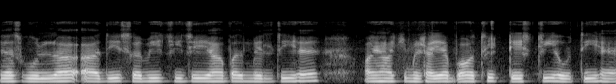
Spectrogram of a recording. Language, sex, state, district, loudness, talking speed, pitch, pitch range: Hindi, male, Uttar Pradesh, Jyotiba Phule Nagar, -13 LUFS, 165 wpm, 145 Hz, 140-145 Hz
